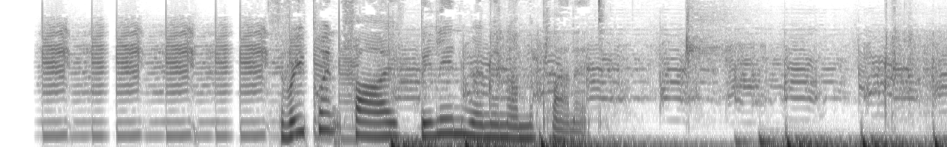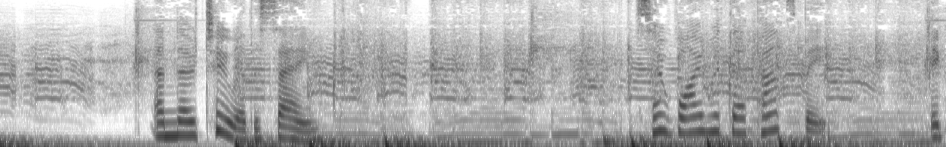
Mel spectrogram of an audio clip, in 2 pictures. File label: UK English; AlwaysMyFit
